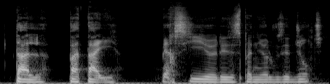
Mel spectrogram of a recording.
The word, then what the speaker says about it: Tal: Mon nom de famille c'est T a de L et les gens disent taille et je leur ai écrit sur le mur, ça se prononce comme ça tal.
